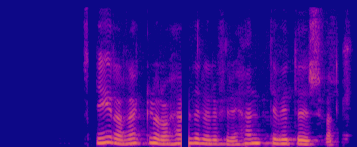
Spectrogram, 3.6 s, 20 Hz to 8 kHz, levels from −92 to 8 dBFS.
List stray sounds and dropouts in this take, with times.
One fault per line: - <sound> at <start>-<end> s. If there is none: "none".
- dropout at 1.8-1.9 s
